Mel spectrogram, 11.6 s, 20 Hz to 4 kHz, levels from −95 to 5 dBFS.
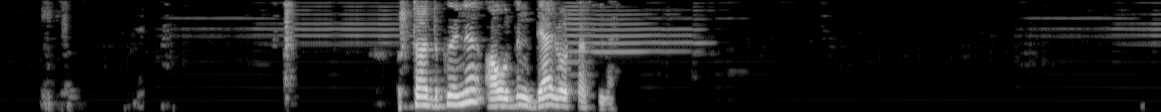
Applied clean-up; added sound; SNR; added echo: classical method Wiener filter.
